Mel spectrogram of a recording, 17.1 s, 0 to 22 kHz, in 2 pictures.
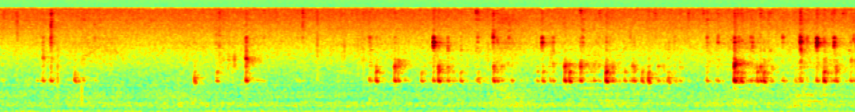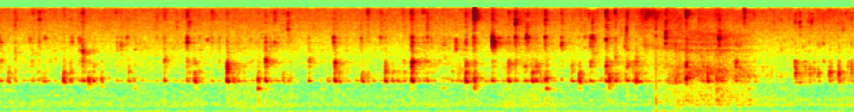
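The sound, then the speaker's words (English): Steady trickling and irregular drips of brewed coffee as water passes through a filter into a vessel, soft, continuing for the whole stretch with no voices. “And at whenever it's gonna slowly drip, I'll wait for the full water to pass through, and then I will pour at around 2 minutes another 100 grams.”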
